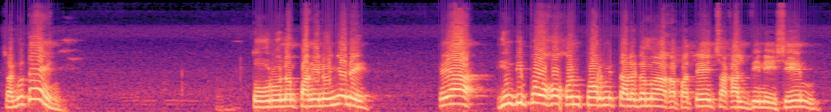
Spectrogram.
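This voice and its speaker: A man with a Filipino accent, a pastor preaching an earnest, emphatic sermon in church and slowing down to read scripture. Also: high-pitched, expressive, rough recording. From Philippines. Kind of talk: Taglish sermon with Bible reading.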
